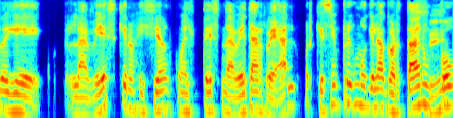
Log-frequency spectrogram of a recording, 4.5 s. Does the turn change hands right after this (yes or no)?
no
